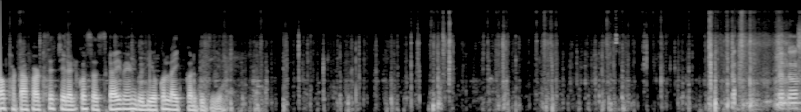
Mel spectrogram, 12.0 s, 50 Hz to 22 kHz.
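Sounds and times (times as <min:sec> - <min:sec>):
cardboard box being opened: 0:03.6 - 0:12.0.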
